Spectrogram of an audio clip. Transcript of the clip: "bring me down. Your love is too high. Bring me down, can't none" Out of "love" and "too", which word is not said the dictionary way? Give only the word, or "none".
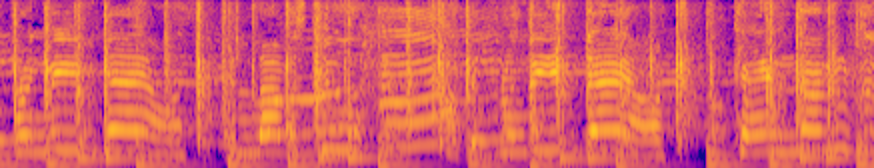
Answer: none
